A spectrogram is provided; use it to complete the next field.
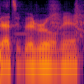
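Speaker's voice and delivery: imitated gruff man's voice. Describing how Ryan reacts to Kofi's rules, doing Ryan's grumpy voice. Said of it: "Ryan's got this grumpy voice with his mustache".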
